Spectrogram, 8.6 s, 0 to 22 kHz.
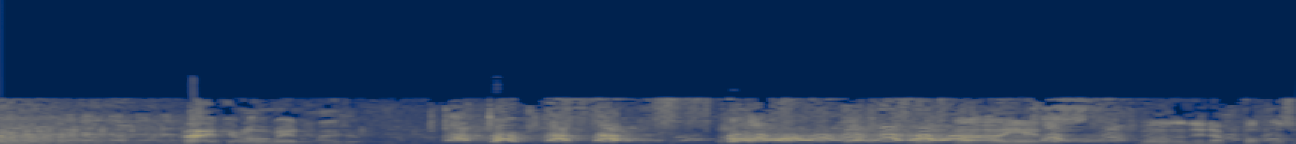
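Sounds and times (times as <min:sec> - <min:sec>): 
laughter: 0:00.0 - 0:03.1
speech: 0:01.2 - 0:03.6, 0:06.4 - 0:08.6
dogs barking in pens: 0:02.9 - 0:08.6.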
